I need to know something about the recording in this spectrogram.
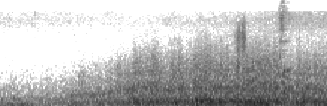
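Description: Wind rushes loudly past during a fast fall.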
